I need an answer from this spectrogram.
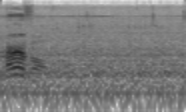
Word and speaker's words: Marysville: outside of harrisburg there's a town called marysville but if you talk to any of the older locals it'll sound like they're saying marvel because they'll just go wait for them all marvel they run it all together so fast it's yeah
